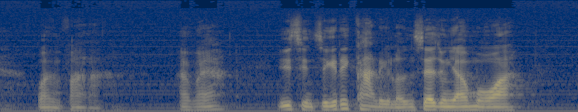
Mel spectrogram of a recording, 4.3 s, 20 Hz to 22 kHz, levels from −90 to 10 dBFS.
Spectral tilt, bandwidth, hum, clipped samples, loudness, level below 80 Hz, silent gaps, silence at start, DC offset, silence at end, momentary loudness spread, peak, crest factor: -5 dB/octave; over 20 kHz; none; under 0.1%; -29 LUFS; -54 dBFS; none; 0 s; under 0.1%; 0 s; 17 LU; -8 dBFS; 22 dB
